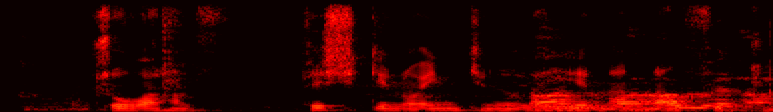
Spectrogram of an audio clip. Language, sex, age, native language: Icelandic, male, 14, Icelandic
